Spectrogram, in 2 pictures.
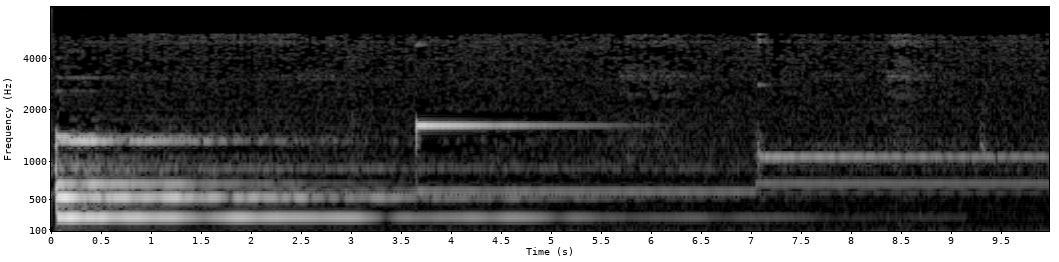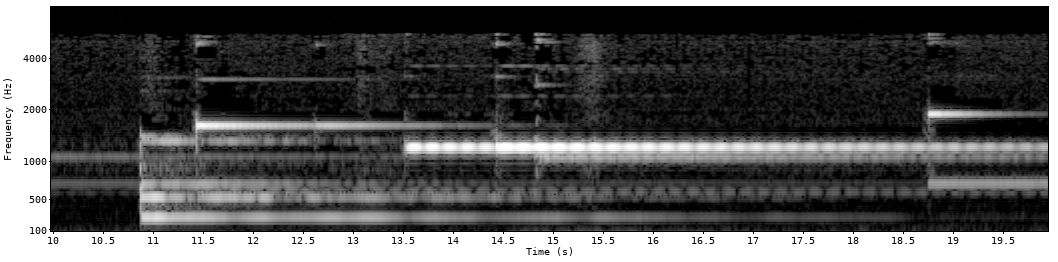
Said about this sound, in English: And we'll begin today just with a few moments of listening to these Tibetan sounds. Just focusing our attention on the bells and the tinkles and whatever other sounds they may deliver to us.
